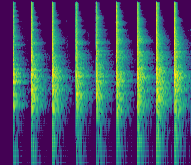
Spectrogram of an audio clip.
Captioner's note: mallet knocking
